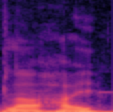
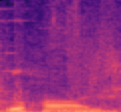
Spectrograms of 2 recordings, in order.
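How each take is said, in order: First: The word ends with a 'high' sound. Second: The word ends with a 'j' sound. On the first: The speaker calls it right. "I actually know how to pronounce it" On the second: The speaker calls it wrong. "If you hear someone say Blahaj, they're not a true IKEA enjoyer"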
